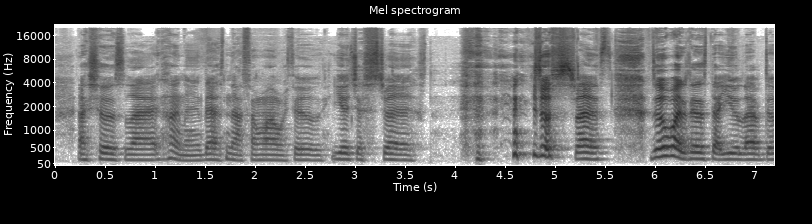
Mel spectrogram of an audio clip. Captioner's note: laughter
